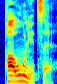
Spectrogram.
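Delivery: по улице with по said like pa; reduced unstressed o. Shown as a demonstration. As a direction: say по as pa before улице. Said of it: "Notice how we transliterate".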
